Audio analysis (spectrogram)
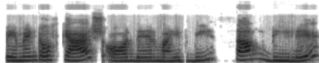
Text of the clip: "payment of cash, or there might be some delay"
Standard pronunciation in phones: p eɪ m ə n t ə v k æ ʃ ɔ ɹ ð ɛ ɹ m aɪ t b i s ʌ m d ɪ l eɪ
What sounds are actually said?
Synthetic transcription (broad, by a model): p eɪ m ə n t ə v k æ ʃ ɔ ɹ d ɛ ɹ m aɪ t b i s ʌ m d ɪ l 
